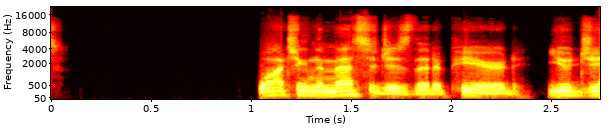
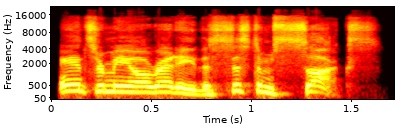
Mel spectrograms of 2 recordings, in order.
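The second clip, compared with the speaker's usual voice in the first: high-pitched yell at the system; high frustrated shout. Acted. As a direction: shout it out, fed up. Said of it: "Han Yu-jin began to shout".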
